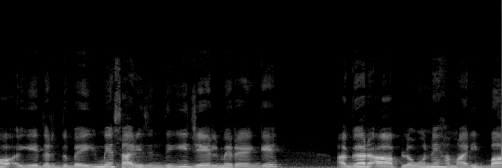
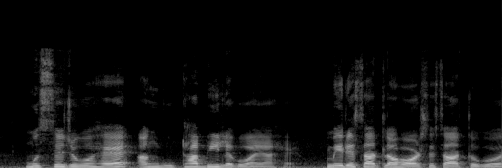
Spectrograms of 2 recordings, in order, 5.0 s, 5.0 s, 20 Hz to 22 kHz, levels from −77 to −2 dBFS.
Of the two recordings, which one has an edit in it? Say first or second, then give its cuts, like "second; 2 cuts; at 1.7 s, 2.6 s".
second; 1 cut; at 3.3 s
